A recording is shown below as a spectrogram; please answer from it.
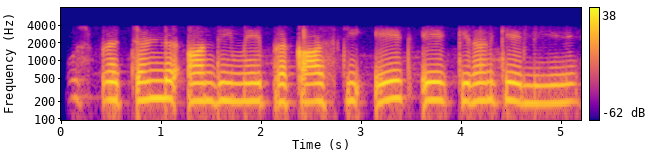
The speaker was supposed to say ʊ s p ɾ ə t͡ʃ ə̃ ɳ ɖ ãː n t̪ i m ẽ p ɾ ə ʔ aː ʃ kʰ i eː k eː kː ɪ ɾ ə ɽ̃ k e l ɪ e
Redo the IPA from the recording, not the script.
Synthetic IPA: ʊ s p ɾ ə t͡ʃ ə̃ ɳ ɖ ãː n d̪ i m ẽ p ɾ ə k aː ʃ k i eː k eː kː ɪ ɾ ə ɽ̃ k e l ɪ e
